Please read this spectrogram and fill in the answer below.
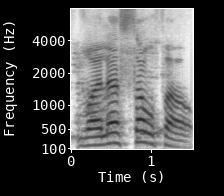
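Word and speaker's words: وَلَسَوْفَ: ওয়ালা সাউফা, ওয়াও জাবার লাম জাবার, হারাকাত তাড়াতাড়ি পড়বেন, টান দেওয়া নিষেধ। সাউফা হারাকাত আছে, কিন্তু এখানে ওয়াও সাকিন ডান দিকে, সিনের উপরে জাবার, ওয়াও লিন নরম আওয়াজে তাড়াতাড়ি পড়তে হবে, টান দেওয়া নিষেধ।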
